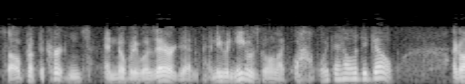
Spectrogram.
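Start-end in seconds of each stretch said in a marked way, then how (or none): 2.9-3.9 higher-pitched, mildly amazed quote; lightly acted astonishment; retold bafflement. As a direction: imitate a friend's puzzled surprise. Retelling friend's baffled reaction.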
